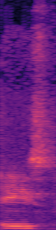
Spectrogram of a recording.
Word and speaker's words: Ys: of people call it wise a lot of people call it probably something else but believe it's pronounced ease and this memories of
